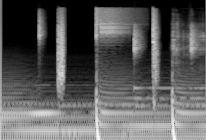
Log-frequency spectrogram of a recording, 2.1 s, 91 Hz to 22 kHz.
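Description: Trap-style hip hop instrumental beat from a drum machine. Long, deep 808 bass notes, a new one starting about a second in, sit under sharp hi-hat and clap hits and a synth melody.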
